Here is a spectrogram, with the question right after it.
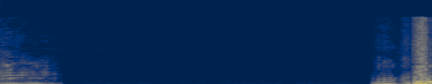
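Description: Low, throaty roars from a lion open and close the recording, each heavy and rough with most of the power in the bass. A few seconds of near silence separate the first fading roar from the louder one that follows.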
